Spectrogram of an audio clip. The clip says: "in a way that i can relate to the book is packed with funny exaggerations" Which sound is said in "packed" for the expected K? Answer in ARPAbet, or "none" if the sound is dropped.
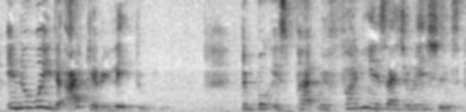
none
